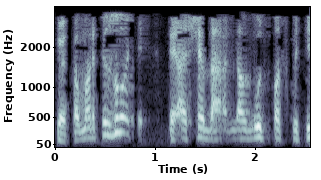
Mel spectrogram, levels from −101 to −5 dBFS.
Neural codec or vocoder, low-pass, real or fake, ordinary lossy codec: codec, 24 kHz, 3 kbps, HILCodec; 3.6 kHz; fake; MP3, 16 kbps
